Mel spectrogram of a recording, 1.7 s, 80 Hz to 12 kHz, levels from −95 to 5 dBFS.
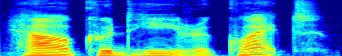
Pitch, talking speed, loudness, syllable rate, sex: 130 Hz, 140 wpm, -20 LUFS, 4.3 syllables/s, male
